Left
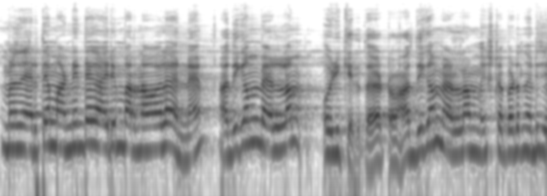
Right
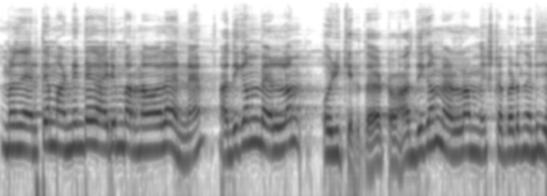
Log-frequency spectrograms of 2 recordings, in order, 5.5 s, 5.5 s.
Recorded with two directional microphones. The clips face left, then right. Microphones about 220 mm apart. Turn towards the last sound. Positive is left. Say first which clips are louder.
# right 4 dB
turn(degrees=-35)  # may be behind; listen again after turning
